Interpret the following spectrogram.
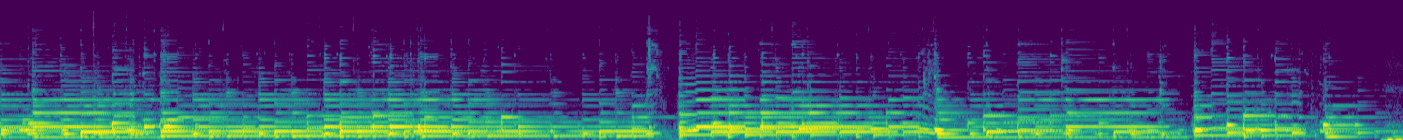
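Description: Instrumental background music led by plucked strings, moving through a series of held chords.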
